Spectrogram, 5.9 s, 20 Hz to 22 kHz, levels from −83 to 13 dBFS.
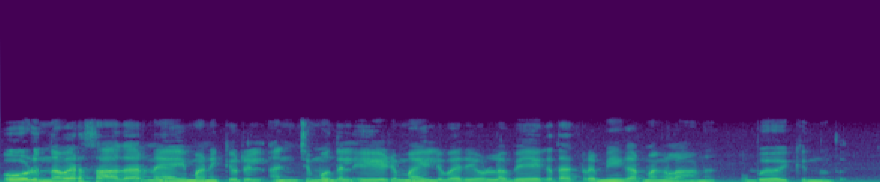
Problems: constant background noise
